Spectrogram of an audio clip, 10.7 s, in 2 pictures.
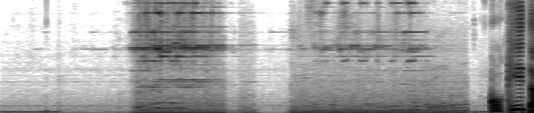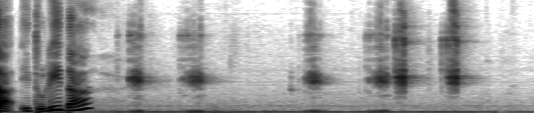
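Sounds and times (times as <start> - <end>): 
tinkling of tiny bells: 1.3 - 2.4, 3.0 - 4.4
speech: 5.0 - 6.4.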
